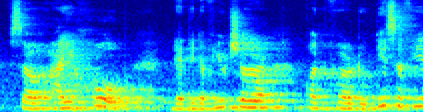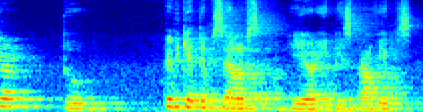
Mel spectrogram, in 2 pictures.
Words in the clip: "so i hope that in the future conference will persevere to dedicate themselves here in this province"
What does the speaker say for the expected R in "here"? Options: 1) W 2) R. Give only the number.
2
